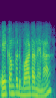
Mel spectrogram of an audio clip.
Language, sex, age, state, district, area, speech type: Telugu, male, 18-30, Telangana, Nagarkurnool, urban, conversation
